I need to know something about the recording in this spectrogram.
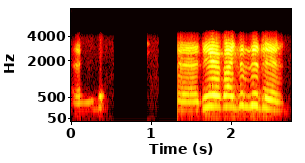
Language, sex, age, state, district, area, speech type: Bodo, female, 60+, Assam, Chirang, rural, conversation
